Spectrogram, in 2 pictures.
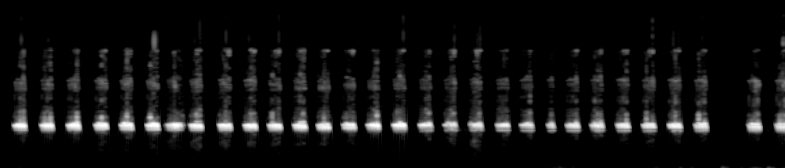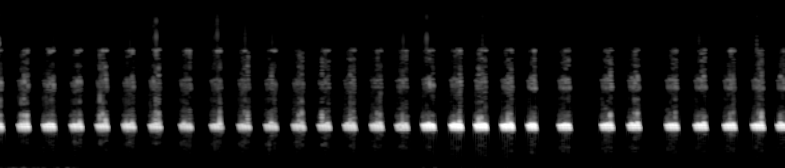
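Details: Cricket chirping as a rat deterrent: a long, steady series of piercing high pulses near four per second, briefly interrupted around seven seconds, with faint low background noise.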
